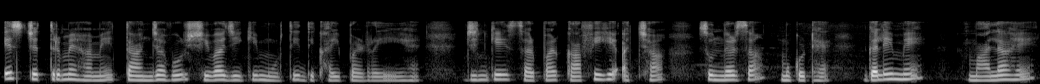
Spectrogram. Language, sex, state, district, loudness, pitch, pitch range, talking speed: Hindi, female, Bihar, Purnia, -22 LUFS, 210 Hz, 190-230 Hz, 155 wpm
